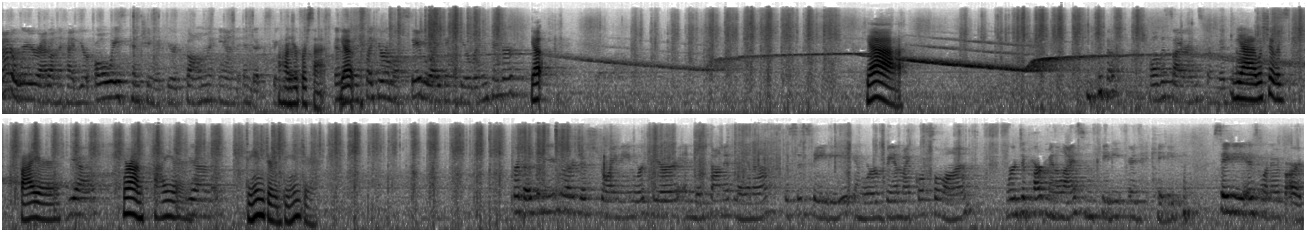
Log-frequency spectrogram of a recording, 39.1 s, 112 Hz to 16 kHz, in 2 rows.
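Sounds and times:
brush stroking hair: 4.4 - 7.9, 8.7 - 34.8
emergency vehicle siren wailing: 5.0 - 24.4.

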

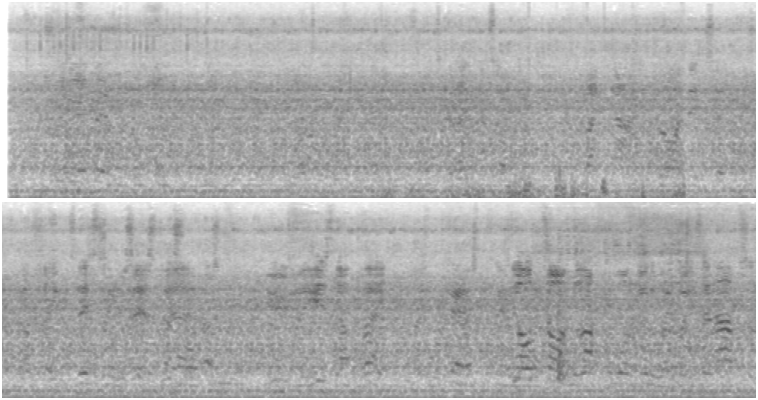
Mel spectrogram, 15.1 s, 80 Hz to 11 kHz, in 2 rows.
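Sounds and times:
diesel lorry engine idling: 0.1 - 15.0.

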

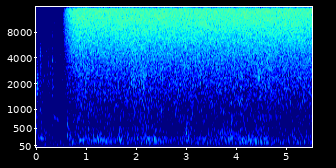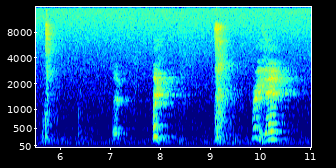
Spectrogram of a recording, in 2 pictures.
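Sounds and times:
man shouting commands: 7.0 - 8.4, 9.8 - 10.8.

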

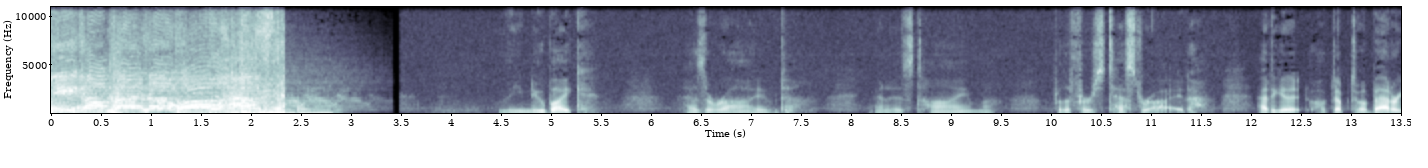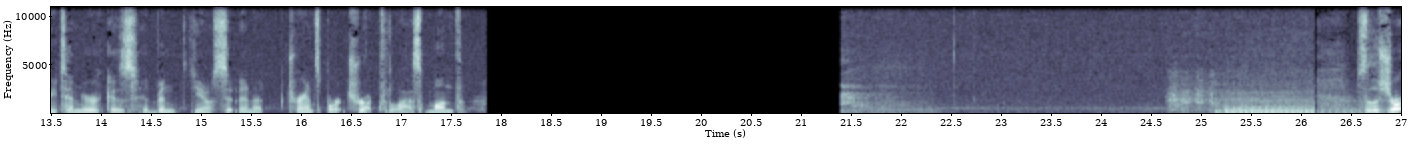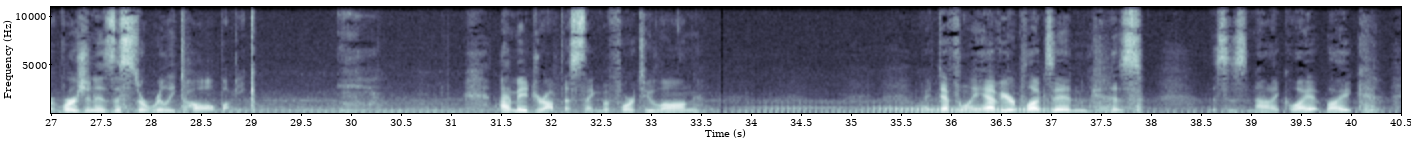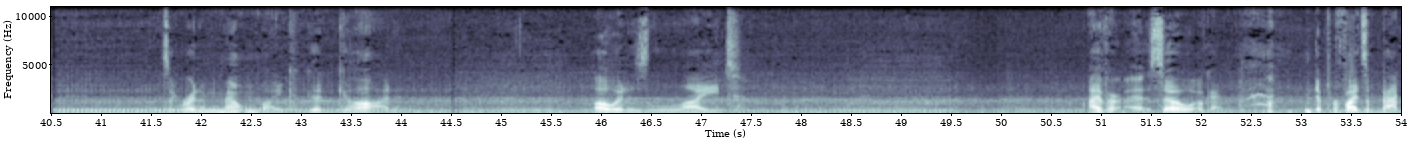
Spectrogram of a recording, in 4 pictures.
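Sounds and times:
motorcycle engine running: 24.7 - 39.0, 40.0 - 54.0.

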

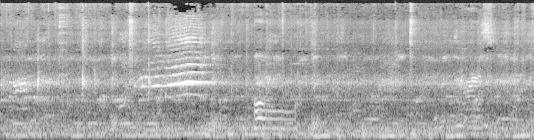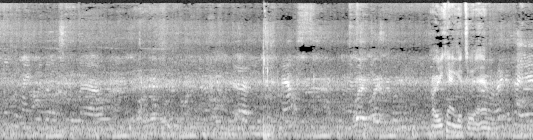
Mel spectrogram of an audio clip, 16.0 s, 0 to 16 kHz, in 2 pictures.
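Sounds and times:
distant voices chattering: 0.0 - 16.0.

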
